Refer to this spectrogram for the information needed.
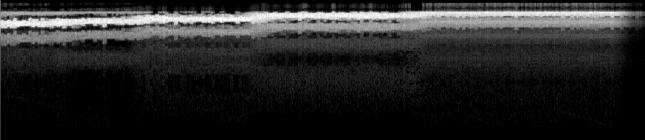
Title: Hearing test online | Find your hearing level with this video #hearingaid #hearingdevices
